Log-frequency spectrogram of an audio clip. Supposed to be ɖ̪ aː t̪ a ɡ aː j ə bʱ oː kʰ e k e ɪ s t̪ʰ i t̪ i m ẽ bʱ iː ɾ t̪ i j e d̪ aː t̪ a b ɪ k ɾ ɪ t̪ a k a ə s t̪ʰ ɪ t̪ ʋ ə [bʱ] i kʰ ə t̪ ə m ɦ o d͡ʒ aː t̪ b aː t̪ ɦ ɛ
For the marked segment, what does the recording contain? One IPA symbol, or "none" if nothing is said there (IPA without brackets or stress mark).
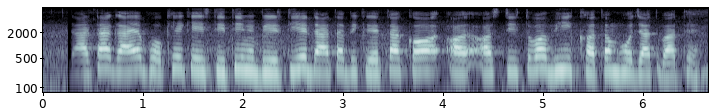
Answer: bʱ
